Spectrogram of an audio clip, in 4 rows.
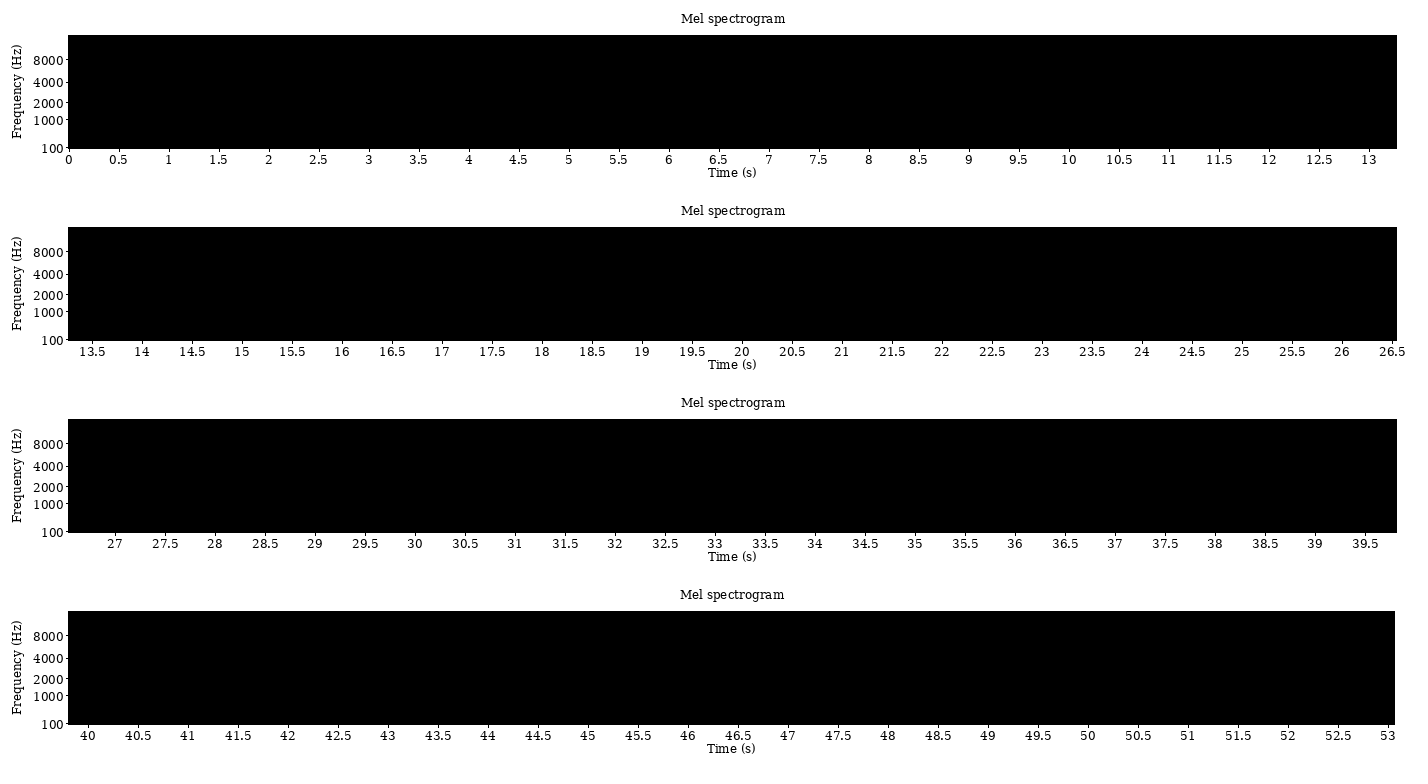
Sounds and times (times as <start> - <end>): Silence: 0.0 - 53.0.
